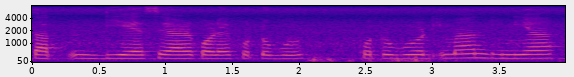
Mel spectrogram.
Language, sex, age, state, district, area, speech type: Assamese, female, 30-45, Assam, Sonitpur, rural, spontaneous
